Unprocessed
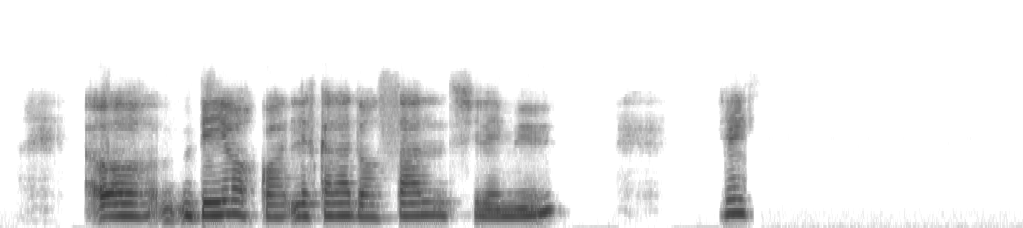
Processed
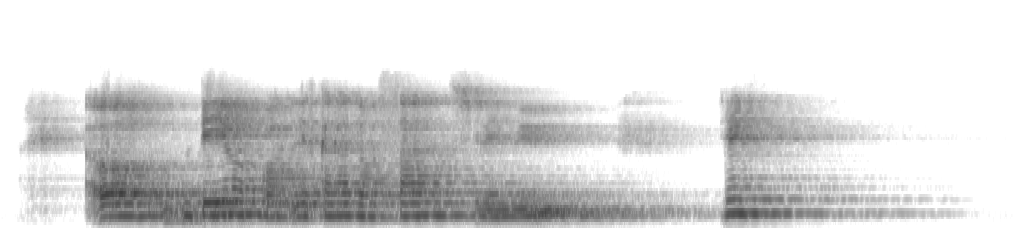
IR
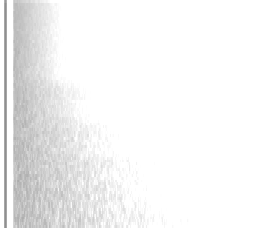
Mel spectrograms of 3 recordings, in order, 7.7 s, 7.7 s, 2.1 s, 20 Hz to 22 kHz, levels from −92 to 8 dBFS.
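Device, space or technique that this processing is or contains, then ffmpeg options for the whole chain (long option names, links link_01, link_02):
PA in a hall: -filter_complex "[0:a]highpass=110,equalizer=frequency=2100:width_type=o:width=0.36:gain=6,aecho=1:1:93:0.473[link_01];[1:a]atrim=start_sample=2205[link_02];[link_01][link_02]afir=irnorm=-1:irlink=0,asettb=1/sr,asplit=3[link_03][link_04][link_05];[link_03]atrim=end=1.294[link_06];[link_04]atrim=start=1.29:end=2,asetpts=PTS-STARTPTS,afade=type=in:duration=0.004:curve=qsin,afade=type=out:start_time=0.706:duration=0.004:curve=qsin,bandreject=frequency=1000:width=5.3[link_07];[link_05]atrim=start=1.996[link_08];[link_06][link_07]acrossfade=duration=0.004:curve1=hsin:curve2=qsin[link_09];[link_09][link_08]acrossfade=duration=0.004:curve1=qsin:curve2=hsin,volume=-4dB"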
